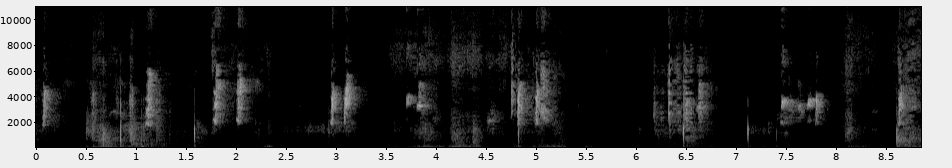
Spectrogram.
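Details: Lively twittering from European goldfinch: clusters of sharp, high chirps and tinkling notes arrive in bursts. Short pauses fall between the bursts, and clicks and rustles are mixed in.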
